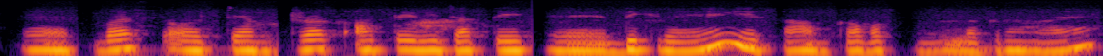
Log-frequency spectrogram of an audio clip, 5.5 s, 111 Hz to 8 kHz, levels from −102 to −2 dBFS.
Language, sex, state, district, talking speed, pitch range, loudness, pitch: Hindi, female, Bihar, Araria, 185 wpm, 170-180 Hz, -31 LUFS, 175 Hz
